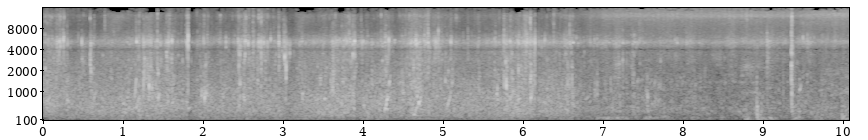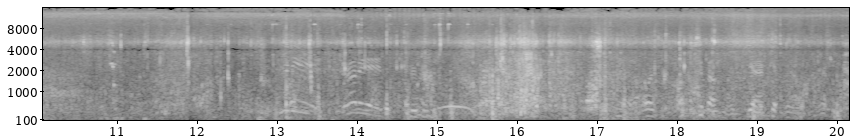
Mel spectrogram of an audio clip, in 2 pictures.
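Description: Water splashing and lapping against a plastic sea kayak as it is paddled, with short knocks and splashes from the strokes; later, faint voices.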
